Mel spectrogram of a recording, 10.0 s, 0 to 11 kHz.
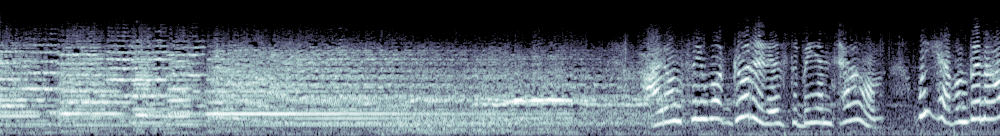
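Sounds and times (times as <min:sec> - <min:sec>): orchestral music held chords: 0:00.0 - 0:07.0
high sustained note: 0:01.3 - 0:06.9.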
